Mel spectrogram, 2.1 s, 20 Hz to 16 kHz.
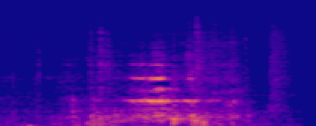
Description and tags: Chair scraping on tiles
Chair scratching sound: Chair scraping on tile floor, strong noise and scratching sound. Recorded with a ZOOM H6 recorder and a RODE NTG-2 Shotgun mic. Sound was attenuated, but no processing was done to the sounds. Recorded in a dining room of a house by dragging a wooden chair around on a floor made of large tiles.
furniture-sounds, furniture, scratching-noises, chair-sounds, OWI, chair, scratching-sounds, furniture-noises, chair-scratching-on-floor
